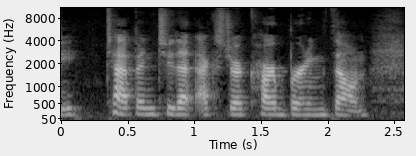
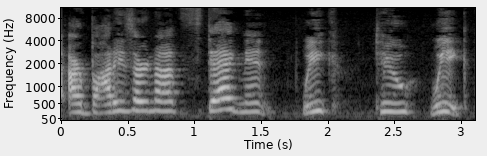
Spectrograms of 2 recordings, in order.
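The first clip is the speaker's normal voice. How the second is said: normal talking voice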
